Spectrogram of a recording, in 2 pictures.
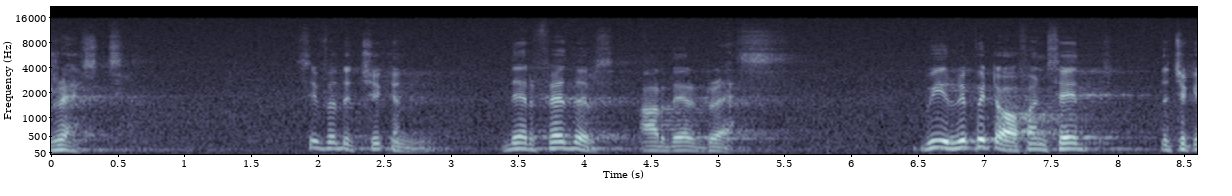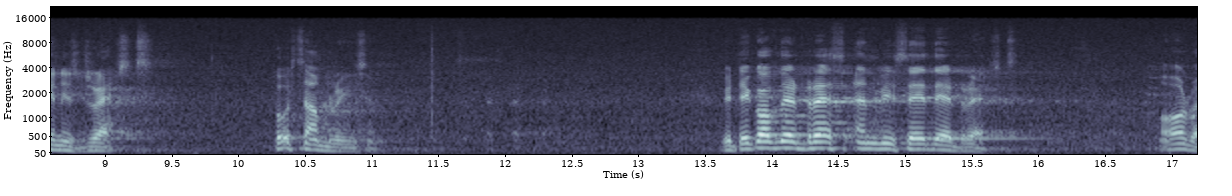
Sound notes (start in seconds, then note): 11.7 few laugh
